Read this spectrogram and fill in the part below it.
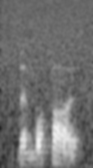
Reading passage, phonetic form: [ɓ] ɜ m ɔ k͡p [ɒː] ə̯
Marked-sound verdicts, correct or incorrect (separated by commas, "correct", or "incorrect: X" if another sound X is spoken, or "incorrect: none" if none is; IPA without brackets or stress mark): correct, correct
